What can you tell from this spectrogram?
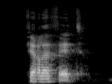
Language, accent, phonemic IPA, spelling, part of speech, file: French, France, /fɛʁ la fɛt/, faire la fête, verb, LL-Q150 (fra)-faire la fête.wav
- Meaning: to party, have a party, live it up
